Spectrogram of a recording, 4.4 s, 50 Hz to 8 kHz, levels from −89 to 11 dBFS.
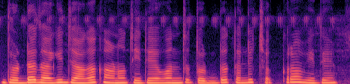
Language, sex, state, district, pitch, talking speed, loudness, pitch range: Kannada, female, Karnataka, Bangalore, 225 Hz, 80 wpm, -14 LUFS, 215-240 Hz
